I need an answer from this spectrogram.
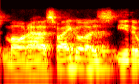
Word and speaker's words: Monast: It was originally Mona, then they added an ST, but they still pronounce it as Mona. So I go as either way, Monast or Mona.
